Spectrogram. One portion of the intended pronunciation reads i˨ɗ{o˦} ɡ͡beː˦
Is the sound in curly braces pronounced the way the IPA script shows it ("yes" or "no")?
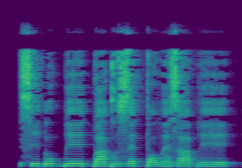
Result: yes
